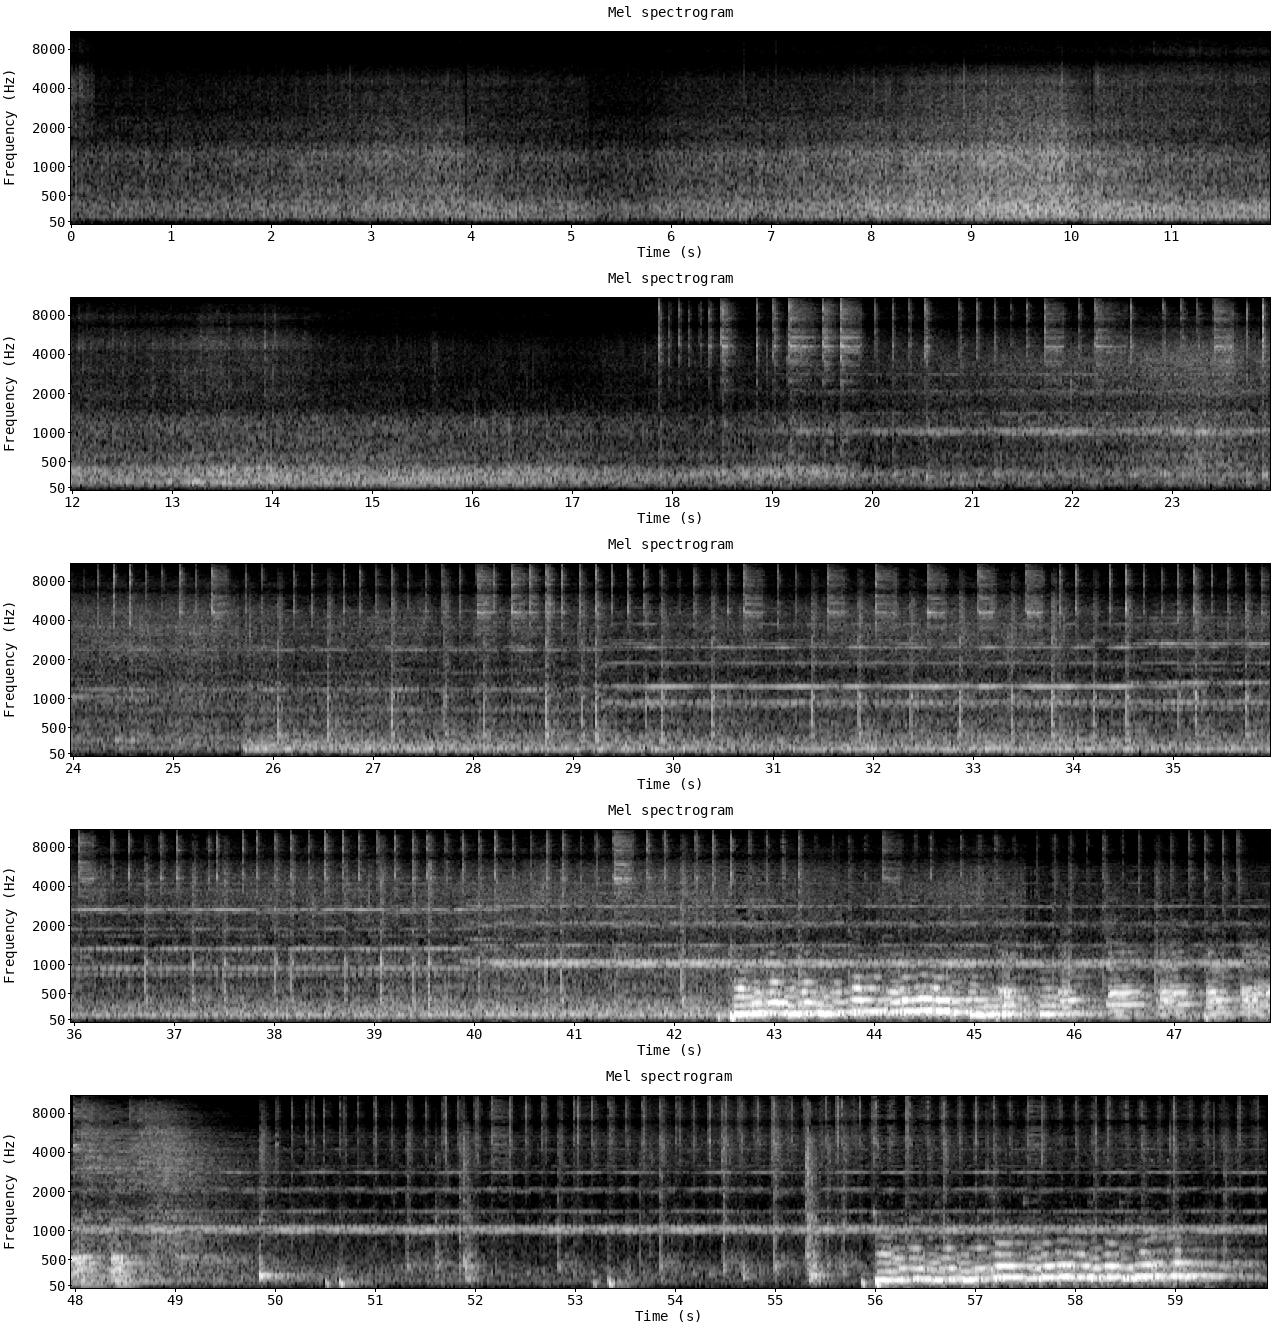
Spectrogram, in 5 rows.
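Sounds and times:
cymbal and snare ticks: 17.9 - 29.4
film score music: 40.8 - 51.1, 56.0 - 59.9
bass line: 42.5 - 48.8, 56.0 - 59.6.

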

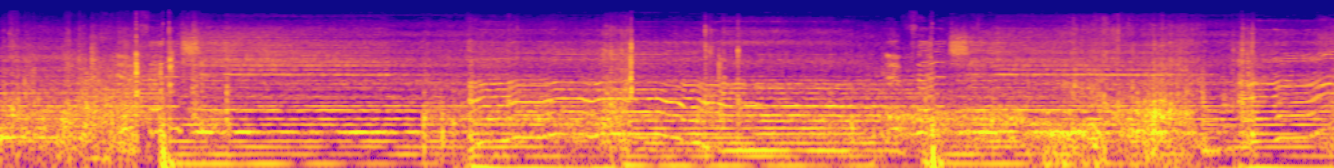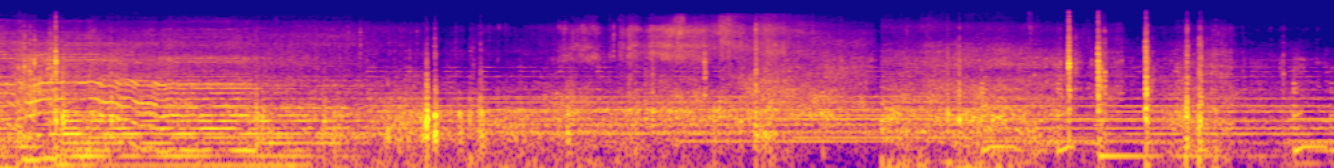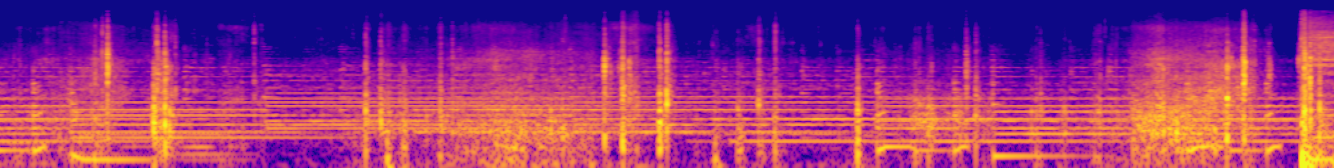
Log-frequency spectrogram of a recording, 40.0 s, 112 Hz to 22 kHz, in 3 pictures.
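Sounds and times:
skateboard clicks: 0.0 - 2.0, 16.8 - 29.5, 30.2 - 40.0
music: 0.0 - 40.0
skateboard wheels rolling on asphalt: 0.0 - 40.0.

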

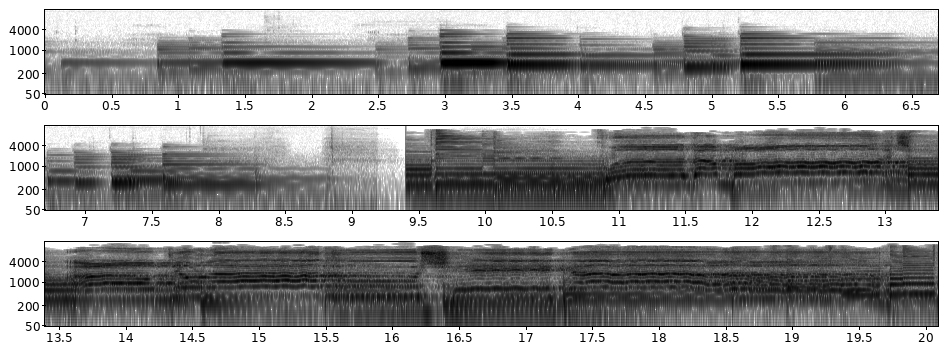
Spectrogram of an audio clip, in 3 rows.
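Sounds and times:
electric piano chords: 0.0 - 10.9.

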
